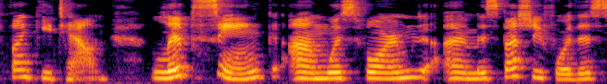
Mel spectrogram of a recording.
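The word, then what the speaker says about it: Lipps Inc.: All right, we're going to move on while I look that up to Funky Town by Lips Inc. And it's, and I never knew this. I keep saying Lips Inc. and it's actually supposed to be Lip Sync. That's how you're supposed to pronounce it.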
